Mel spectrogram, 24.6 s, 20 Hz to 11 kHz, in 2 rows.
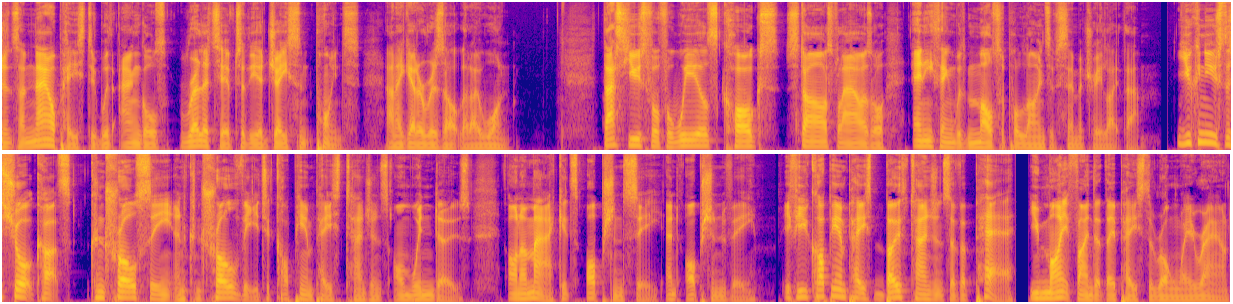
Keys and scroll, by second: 17.1 alt+c, 20.5 alt+v.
